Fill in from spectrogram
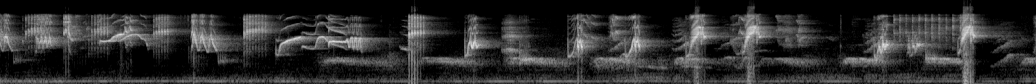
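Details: Mated pair of Asian pied starlings in a breeding cage, singing in answer to each other: harsh chattering and squawky whistled phrases mixed with sharp clicks, in bursts roughly every two seconds over a low steady hum.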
